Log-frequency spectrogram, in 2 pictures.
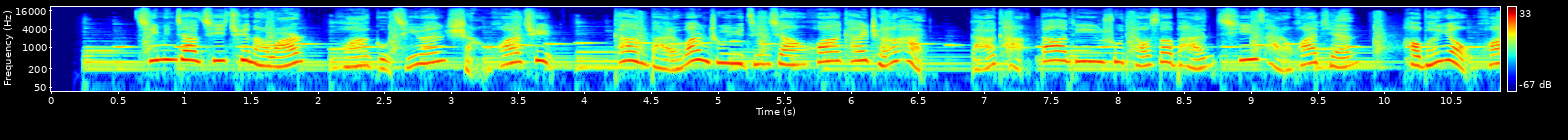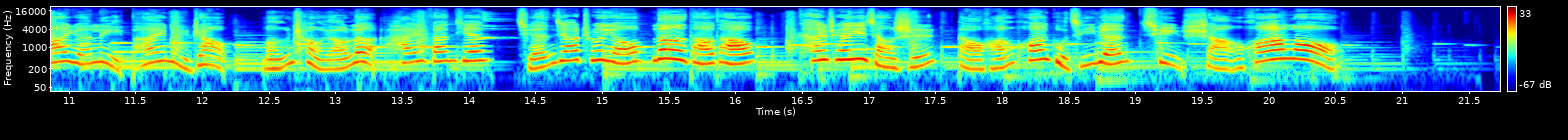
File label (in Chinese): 年轻活泼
